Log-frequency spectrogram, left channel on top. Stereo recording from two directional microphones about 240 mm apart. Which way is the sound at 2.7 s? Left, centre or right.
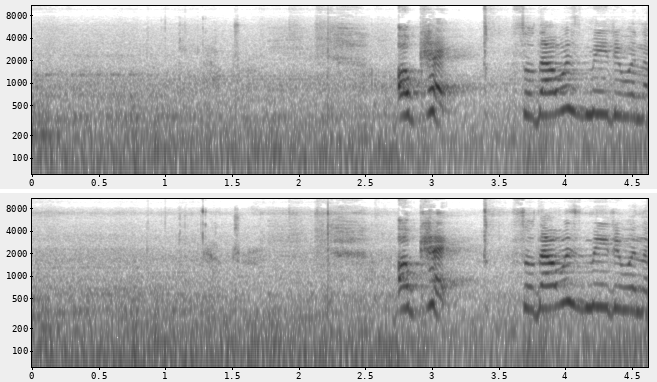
Centre.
